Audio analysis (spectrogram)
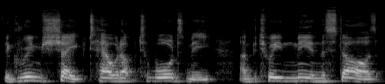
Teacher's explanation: There's a repetition of a sibilant sound here, this S sound being repeated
